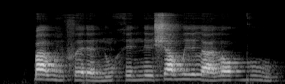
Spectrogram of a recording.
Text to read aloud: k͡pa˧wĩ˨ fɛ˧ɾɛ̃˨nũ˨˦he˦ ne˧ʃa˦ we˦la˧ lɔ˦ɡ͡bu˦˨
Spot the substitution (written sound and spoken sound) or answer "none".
ɛ̃˨ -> ɛ˨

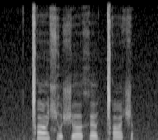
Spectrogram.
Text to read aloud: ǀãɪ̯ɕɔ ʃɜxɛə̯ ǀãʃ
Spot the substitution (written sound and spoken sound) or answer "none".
ɪ̯ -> ə̯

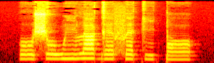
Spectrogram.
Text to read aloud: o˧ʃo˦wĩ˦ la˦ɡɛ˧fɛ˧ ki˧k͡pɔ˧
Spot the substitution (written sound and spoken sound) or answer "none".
none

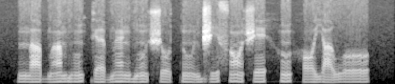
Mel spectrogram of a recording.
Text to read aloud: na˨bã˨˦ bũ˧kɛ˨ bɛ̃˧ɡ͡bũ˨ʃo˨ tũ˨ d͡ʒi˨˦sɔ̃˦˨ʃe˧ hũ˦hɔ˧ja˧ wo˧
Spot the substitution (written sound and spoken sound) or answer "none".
none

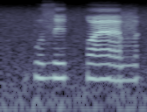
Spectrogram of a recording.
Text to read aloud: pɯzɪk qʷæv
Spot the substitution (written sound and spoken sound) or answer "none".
ɯ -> ʊ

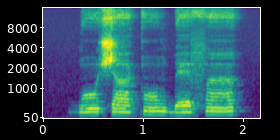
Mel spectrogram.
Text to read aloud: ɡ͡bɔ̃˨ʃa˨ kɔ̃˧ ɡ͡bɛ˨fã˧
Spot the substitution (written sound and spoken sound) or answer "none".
none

